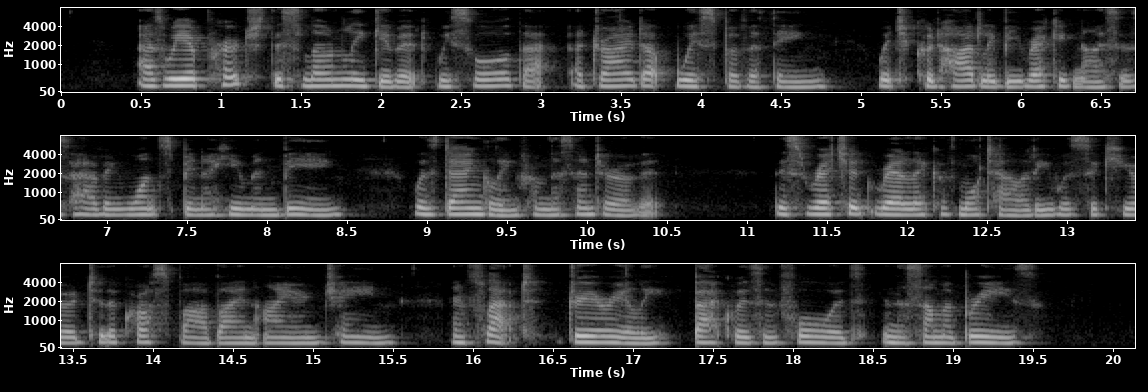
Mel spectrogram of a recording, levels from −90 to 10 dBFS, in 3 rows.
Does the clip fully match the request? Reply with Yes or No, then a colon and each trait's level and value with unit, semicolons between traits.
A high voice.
Yes: high, 210 Hz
